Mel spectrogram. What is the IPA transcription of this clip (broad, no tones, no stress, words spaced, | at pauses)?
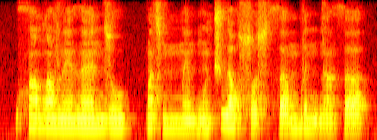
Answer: xũdˤẽvẽðɛ̃ nzu pːɐ̃smːẽbũt͡ʃðɨw sˤusθɐmbɘ ndɐ̃θɐ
